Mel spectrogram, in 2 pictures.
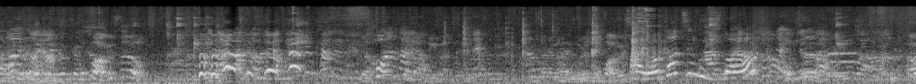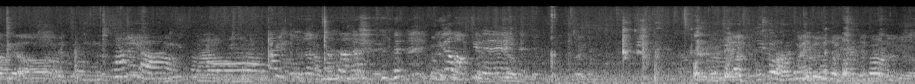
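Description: Young men and women chat and laugh together around a table.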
